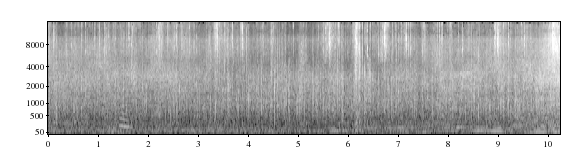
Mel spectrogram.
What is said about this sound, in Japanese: でも本当雨すごいよ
